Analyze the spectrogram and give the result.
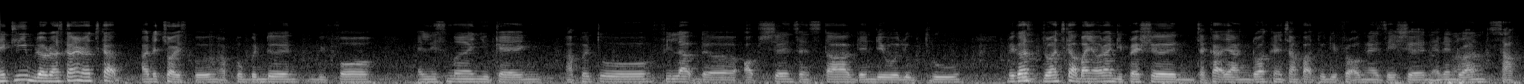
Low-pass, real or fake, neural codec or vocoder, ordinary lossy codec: none; real; none; none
